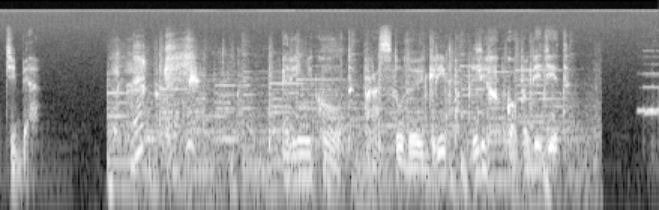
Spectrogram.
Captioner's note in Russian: чихает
